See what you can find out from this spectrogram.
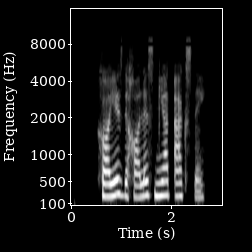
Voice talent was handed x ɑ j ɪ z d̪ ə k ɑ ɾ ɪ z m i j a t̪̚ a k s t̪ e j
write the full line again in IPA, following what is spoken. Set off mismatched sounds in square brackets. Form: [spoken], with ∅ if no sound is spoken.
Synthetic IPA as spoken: x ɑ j ɪ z d̪ ə [x] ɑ [l] ɪ [s] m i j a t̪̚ a k s [d̪] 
